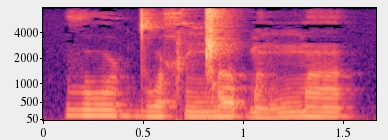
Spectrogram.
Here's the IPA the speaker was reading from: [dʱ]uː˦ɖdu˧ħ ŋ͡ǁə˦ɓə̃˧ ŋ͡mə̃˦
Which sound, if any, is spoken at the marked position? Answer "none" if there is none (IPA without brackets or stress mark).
ð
